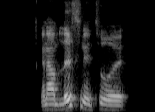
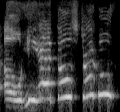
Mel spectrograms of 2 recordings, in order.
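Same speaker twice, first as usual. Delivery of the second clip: very high, louder incredulous question; surprised disbelief; 5 dB louder than usual. Retold or imitated. Friend hearing about his hidden struggles, astonished. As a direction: let the voice leap up in astonishment.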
